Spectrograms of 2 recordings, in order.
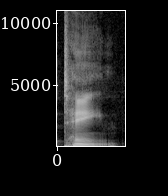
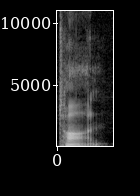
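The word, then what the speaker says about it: Táin: It is called, as us Americans would say it, the Tain, but pronounced in Irish Tain.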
